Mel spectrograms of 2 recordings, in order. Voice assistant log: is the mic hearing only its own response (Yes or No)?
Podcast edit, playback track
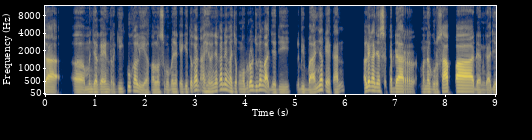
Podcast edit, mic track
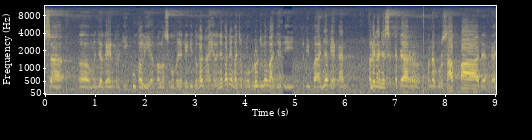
Yes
